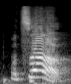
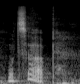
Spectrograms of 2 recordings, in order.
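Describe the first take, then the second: First: It is said loudly and with high energy. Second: It is said in a softer, quieter voice.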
